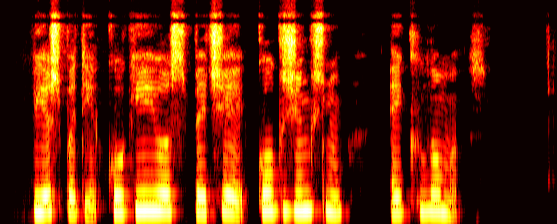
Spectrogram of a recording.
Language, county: Lithuanian, Marijampolė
